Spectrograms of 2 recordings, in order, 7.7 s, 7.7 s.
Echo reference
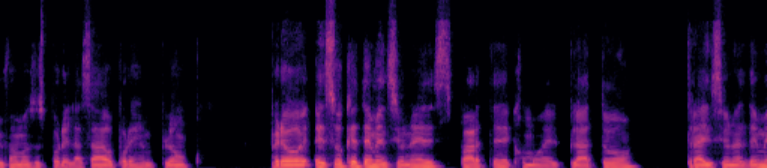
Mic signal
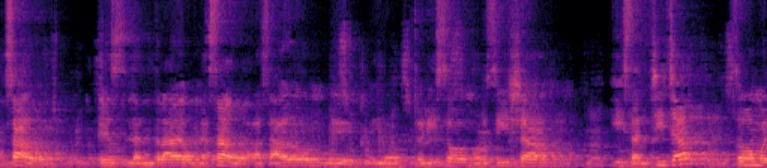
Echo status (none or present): present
